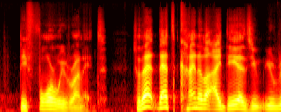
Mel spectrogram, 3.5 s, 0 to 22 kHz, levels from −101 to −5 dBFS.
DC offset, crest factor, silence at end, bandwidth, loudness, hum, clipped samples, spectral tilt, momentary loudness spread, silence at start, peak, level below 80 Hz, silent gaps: under 0.1%; 18 dB; 0 s; 17 kHz; -24 LUFS; none; under 0.1%; -6 dB/octave; 11 LU; 0.25 s; -6 dBFS; -60 dBFS; none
